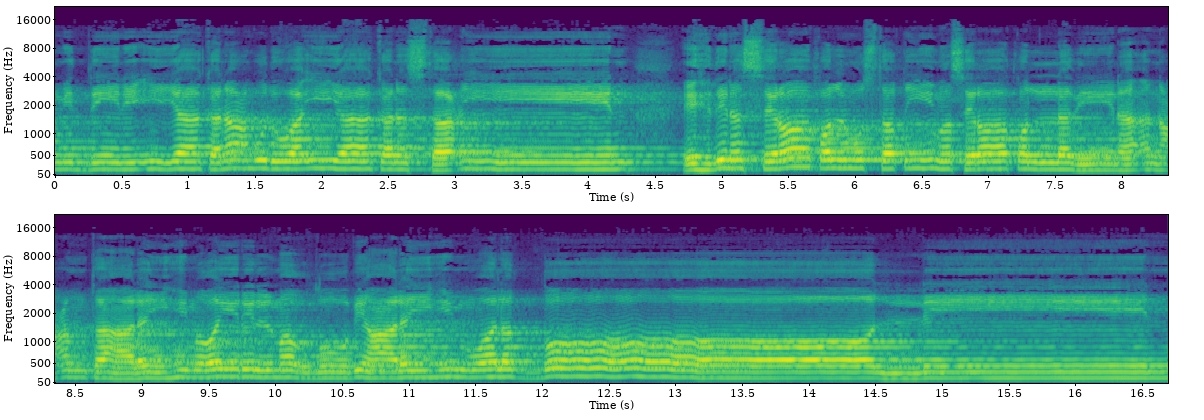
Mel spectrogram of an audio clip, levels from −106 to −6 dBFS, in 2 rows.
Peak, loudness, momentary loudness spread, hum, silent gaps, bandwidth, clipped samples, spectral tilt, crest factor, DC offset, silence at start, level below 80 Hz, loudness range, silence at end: -2 dBFS; -19 LUFS; 8 LU; none; none; 13.5 kHz; under 0.1%; -5.5 dB/octave; 16 dB; under 0.1%; 0 s; -68 dBFS; 2 LU; 0 s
